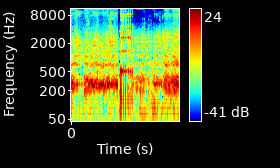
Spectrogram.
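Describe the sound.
Toilet flush, a sudden gurgling burst of rapid watery pulses that gives way to a steady rush of water against a constant background hiss.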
